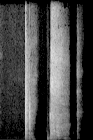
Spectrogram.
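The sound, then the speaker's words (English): A single sneeze: a sharp, sudden burst, then a longer breathy, hissing blast a half-second later, ending with a faint short sniff. No one speaks. “Bless you.”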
